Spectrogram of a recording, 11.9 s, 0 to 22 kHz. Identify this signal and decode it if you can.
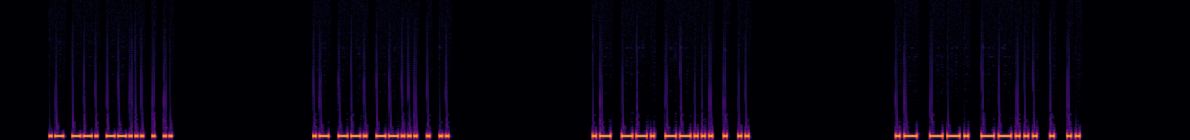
Morse code, heard as a keyed tone, about 37 wpm, 700 Hz. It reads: AG7EI AG7EI AG7EI AG7EI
